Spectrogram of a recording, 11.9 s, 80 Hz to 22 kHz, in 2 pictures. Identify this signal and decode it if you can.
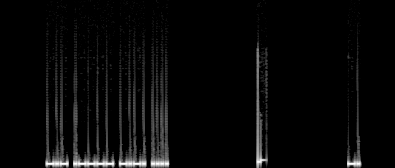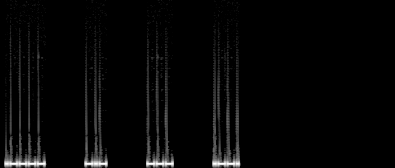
Morse code, heard as a keyed tone, about 36 wpm, spaced as for 17 wpm, 700 Hz. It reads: K1CH N1KOP
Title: USA Call Signs - 6x Character Spacing - 35wpm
